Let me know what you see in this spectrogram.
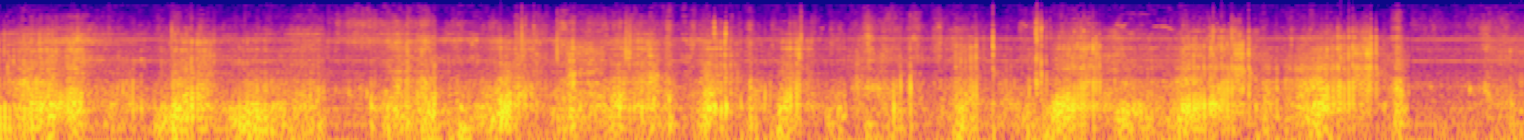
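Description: Close-miked chewing of crunchy cornstarch, the packed starch crunching in the mouth in uneven bites about once or twice a second, over a steady low hum.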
